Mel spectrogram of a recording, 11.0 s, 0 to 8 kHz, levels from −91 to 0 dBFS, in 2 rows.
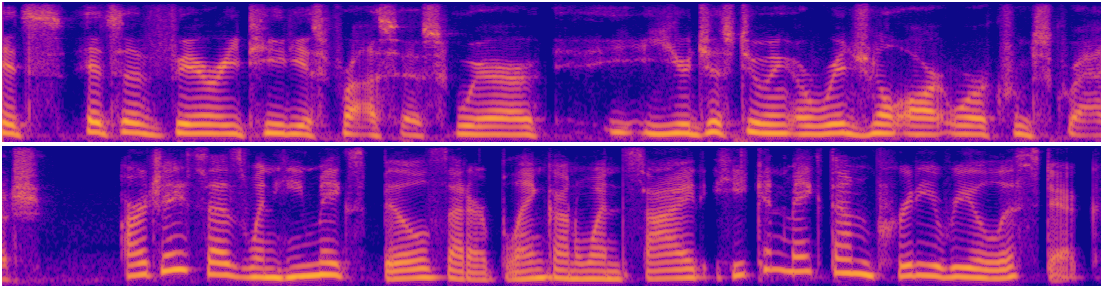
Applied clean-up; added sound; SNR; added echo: none; none; none; none.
